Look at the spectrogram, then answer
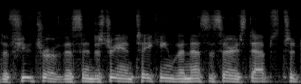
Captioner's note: speaking French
